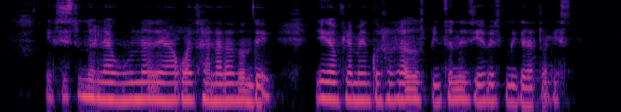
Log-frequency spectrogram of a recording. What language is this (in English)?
Spanish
